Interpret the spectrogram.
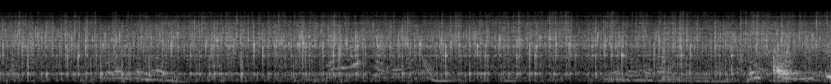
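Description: Chopped garlic and chhyapi (Himalayan chives) sizzling in hot oil in an open aluminium pressure cooker over a wood fire, stirred with a wooden spoon: the tempering for dal. It is a steady crackling sizzle.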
